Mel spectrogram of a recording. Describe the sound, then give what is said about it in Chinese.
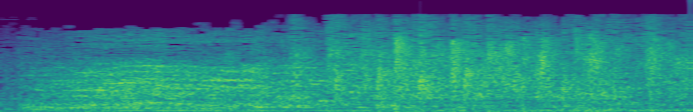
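An audience breaks into sustained applause for the speaker's father and for the poet Du Fu, a dense, steady wash of many hands clapping at once that grows crisper and fuller partway through and stays loud to the end, with a faint crowd murmur underneath. “谢谢你们为我爸爸鼓掌，也为杜甫鼓掌。”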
